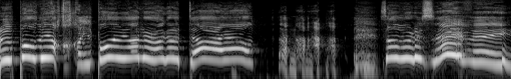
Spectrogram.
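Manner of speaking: put-on, very high, very slow, drawn-out crying, pleading whine. Retelling a friend stuck on a rock in rushing water: imitating someone crying for help. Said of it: "He was crying like a bitch".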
